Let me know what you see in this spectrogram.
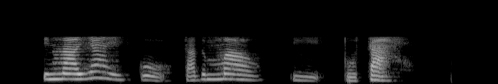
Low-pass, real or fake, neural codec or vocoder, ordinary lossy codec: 3.6 kHz; fake; codec, 44.1 kHz, 3.4 kbps, Pupu-Codec; AAC, 16 kbps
